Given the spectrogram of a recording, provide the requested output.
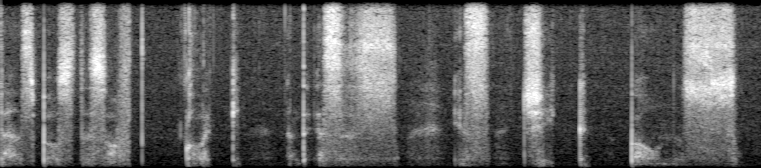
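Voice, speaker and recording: Whispering in a relaxed tone, the speaker moves at a very slow pace. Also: man. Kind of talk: ASMR whispered ramble to camera. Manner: whispered, rambling, relaxed.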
